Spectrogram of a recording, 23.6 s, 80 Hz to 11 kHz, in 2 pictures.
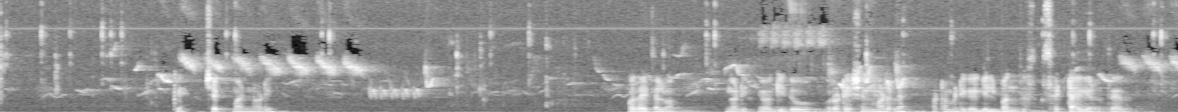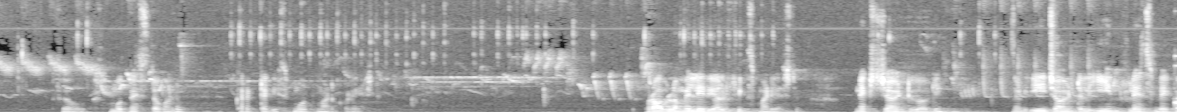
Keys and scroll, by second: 1.4 w, 4.4 ctrl+z, 6.5 ctrl+z, 8.5 ctrl+z, 11.9 ctrl+z.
